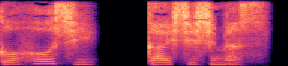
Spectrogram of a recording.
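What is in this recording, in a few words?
Voice encount, Japanese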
